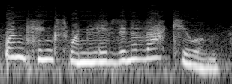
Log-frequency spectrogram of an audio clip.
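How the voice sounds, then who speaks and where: An actress playing a weary, self-reproachful middle-aged widow with an English Received Pronunciation accent in a radio drama. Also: female voice, fairly high pitch, sing-song, measured pace, darkish tone, a little hiss or hum, rough recording. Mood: guilty, anguished. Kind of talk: British radio drama acting.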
